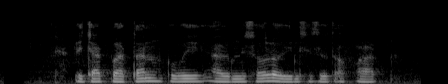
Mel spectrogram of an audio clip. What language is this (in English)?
Javanese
